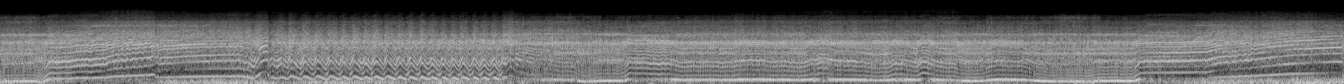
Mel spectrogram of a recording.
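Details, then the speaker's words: Traxxas Revo 3.3 nitro engine with newly fitted THS Racing tuned pipe, no exhaust leaks seen: screams up through the revs, blipping and wavering at the top end after the 2-speed shift; sounded lean, cause unconfirmed. "But no matter what I did, guys, you saw in the video, the 2-speed hitting at the higher RPM, it sounded like the motor was lean."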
